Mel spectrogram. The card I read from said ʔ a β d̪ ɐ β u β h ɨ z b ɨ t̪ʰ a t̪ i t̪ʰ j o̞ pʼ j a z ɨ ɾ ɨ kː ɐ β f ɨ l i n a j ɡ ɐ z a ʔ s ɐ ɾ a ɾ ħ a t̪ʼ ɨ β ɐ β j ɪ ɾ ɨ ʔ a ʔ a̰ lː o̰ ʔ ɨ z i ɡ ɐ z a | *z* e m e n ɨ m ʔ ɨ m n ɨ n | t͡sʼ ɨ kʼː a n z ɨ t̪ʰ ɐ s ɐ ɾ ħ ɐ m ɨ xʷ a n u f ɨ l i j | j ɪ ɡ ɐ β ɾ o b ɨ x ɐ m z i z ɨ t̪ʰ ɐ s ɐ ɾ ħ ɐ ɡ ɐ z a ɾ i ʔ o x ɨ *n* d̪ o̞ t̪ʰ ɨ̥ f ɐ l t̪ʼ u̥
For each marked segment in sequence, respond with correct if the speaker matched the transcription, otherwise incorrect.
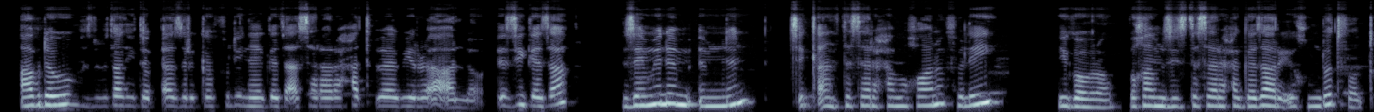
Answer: correct, incorrect: m

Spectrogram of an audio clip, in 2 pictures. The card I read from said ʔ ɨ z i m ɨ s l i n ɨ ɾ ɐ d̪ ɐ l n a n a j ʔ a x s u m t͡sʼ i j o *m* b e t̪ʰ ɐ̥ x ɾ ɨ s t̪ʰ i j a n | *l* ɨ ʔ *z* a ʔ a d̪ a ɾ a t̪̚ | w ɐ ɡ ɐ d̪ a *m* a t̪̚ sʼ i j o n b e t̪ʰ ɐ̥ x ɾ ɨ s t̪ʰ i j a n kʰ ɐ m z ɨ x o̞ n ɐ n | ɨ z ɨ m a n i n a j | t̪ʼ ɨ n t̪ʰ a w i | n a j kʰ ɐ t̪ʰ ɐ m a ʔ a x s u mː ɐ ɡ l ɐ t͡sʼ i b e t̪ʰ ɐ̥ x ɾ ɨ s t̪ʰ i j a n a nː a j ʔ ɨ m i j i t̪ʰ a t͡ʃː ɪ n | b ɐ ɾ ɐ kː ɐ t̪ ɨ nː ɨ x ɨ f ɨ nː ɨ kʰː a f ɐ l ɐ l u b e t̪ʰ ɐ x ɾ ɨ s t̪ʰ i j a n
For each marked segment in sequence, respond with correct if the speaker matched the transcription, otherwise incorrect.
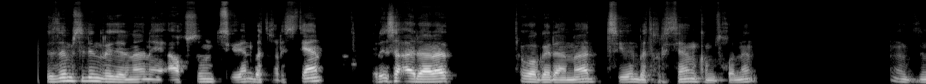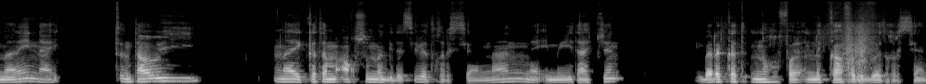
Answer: incorrect: n, incorrect: ɾ, incorrect: s, correct

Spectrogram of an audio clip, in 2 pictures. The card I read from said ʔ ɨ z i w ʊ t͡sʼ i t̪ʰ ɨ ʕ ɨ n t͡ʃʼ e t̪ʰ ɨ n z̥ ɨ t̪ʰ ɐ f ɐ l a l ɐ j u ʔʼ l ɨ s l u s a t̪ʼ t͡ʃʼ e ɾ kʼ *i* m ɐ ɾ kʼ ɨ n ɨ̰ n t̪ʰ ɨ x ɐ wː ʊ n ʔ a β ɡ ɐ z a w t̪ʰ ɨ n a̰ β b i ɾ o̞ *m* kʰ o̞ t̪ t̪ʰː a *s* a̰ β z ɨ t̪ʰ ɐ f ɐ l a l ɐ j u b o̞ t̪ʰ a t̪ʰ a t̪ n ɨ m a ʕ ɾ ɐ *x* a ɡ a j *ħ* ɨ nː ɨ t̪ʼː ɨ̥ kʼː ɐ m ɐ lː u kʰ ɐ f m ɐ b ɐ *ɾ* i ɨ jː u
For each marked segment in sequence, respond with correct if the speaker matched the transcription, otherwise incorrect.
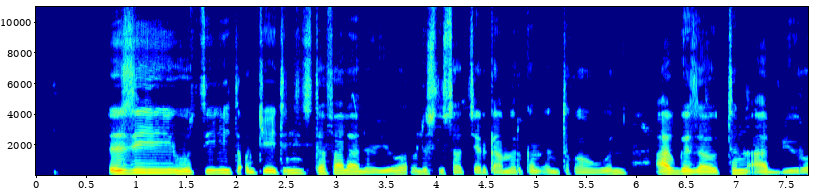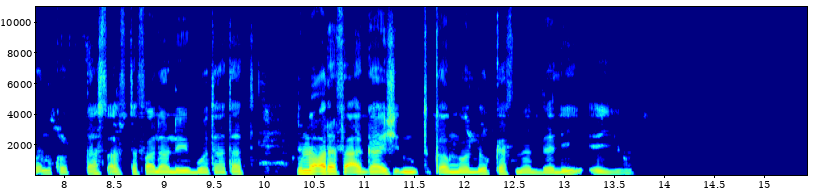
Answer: incorrect: a, incorrect: n, correct, incorrect: f, incorrect: ʃ, incorrect: l

